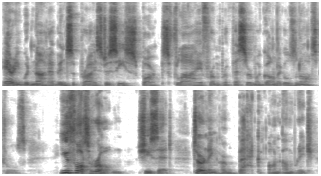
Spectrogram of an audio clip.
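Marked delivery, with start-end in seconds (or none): 5.6-6.6 higher, louder, firm dismissal; cross, emphatic put-down; angry rebuff. A narrator's reading. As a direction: shut the intruder down. Teacher curtly rebuffs intruder.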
